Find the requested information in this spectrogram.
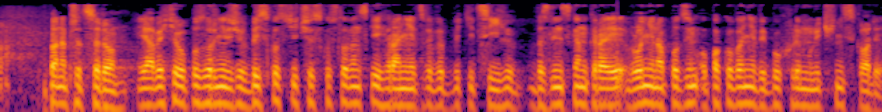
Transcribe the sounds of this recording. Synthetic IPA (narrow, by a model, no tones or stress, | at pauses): panɛpr̝̥ɛt̪sɛdo̞jaːbɪxcɛlupo̞zo̞ɾɲɪt̪ʒɛvbliːsko̞scɪt͡ʃɛskoslo̞vɛnskiːɣɦɾaɲɪt͡svɛvbɪcɪt͡siːxvɛzlɪnskɛːmkɾajɪvlo̞ɲɪnapod̪zɪmʔo̞pako̞vaɲɛvɪbuxlɪmunɪt͡ʃɲiːskladɪ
